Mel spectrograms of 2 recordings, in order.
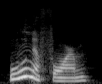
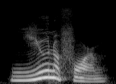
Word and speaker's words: uniform: Some English learners pronounce this word like music instead of music. Can you hear the difference? It also happens with uniform. Don't say uniform, say uniform. The letter U should be pronounced like U, not just oo.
